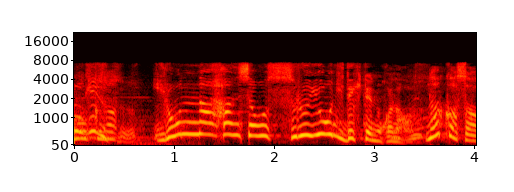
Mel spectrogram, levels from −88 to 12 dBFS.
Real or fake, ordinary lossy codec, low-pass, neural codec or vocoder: real; Opus, 64 kbps; 7.2 kHz; none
